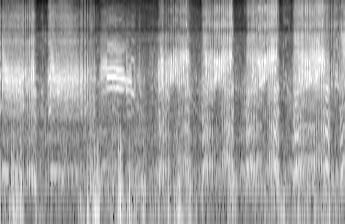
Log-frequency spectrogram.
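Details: Penguins bray loudly in harsh, raspy bursts, each about half a second to a second long with short gaps between, and one brief buzzy trilled note partway through.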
